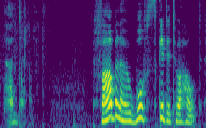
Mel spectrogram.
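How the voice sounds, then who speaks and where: Animated woman reading a children's story. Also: mid-range voice, slow, breathy edge. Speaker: storybook reader. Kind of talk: expressive children's story narration.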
